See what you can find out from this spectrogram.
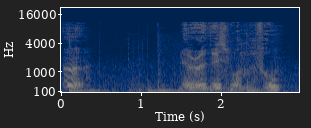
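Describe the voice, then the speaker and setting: A man uses a put-on character voice that is raspy, at medium pitch and a moderate pace. Music plays clearly in the background. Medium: video game. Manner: wry, laconic.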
